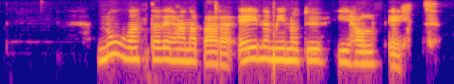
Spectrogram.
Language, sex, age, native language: Icelandic, female, 30-39, Icelandic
